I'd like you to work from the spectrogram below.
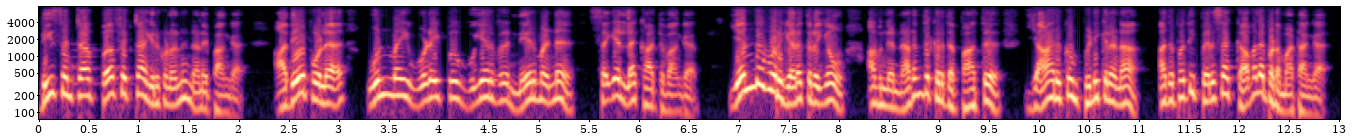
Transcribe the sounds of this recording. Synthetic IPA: ɖiːsɐɳʈaːpɐɾfɛk̚ʈaːɪɾɯkːɐɳɯnːɯnɪnɐɪpːaːŋɡɐ̰ | ʔɐ̰ðeːpoːlɐ | ʊɳmɐɪʊɽɐɪpːɯʊjɐɾʋɯneːɾmɐnːɯ | sɛjɐlːɐkaːʈːɯʋa̰ːŋɡɐ̰ | ɛnd̪ɐɔɾɯɪɽɐt̪ːɯlɐjʊ̃ɐʋɐŋɡɐnɐɽɐnd̪ɯkːɪɾɐðɐpaːɾt̪ɯ | jaːɾɯkːɯ̃mpɪɽɪkːɐlɐnaː | ɐðɯp̬ːɐt̪ːipɛɾɯsaːkɐʋɐlɐpːɐɽɐma̰ːʈːa̰ːŋɡɐ̰

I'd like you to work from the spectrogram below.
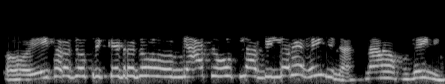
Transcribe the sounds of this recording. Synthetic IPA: ɔɦɔ̃ejt̪ʰaɾed͡ʒokɾikeʈɾed͡ʒomjat͡ʃɦowt̪ʰlabilːɔɾeɦejd͡ʒinanaɦejni

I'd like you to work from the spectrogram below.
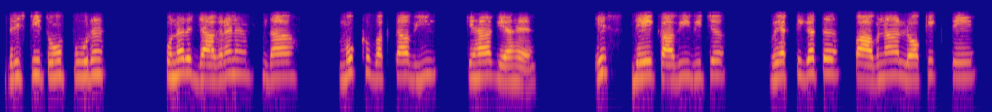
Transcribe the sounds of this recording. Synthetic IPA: d̪ɾɪʃʈiːt̪õːpuːɾ | pʊnəɾd͡ʒaːɡɾəɳd̪aː | mʊkʰʋəkt̪aːʋiː | kɪɦaːɡɪjaːɦɛː | ɪs | d̪eːkaːʋiːʋɪt͡ʃ | ʋjək̚t̪ɪɡət̪paːʋnaːlɔːkɪkt̪eː

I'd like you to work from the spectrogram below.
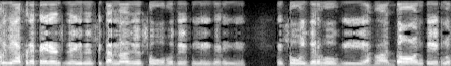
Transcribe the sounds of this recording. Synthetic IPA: d͡ʒɪʋẽːapɳeːpɛːɾə̃ɳʈsd̪eːkʰd̪eːsɪkəɾnãːd͡ʒɪʋẽːsoːɦoːd̪eːkʰləiːd͡ʒeːɽiː | eːsoːld͡ʒəɾɦoːɡiːəɦãːd̪ɔ̃ːnt̪eːkʰlõː

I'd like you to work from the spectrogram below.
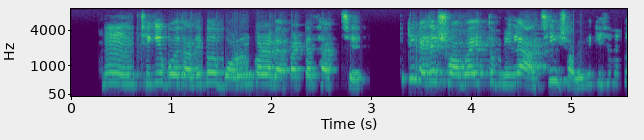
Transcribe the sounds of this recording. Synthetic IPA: hm̩ʈʰikeboet̪ad̪eɾkeobɔɽonkɔɾaɾbɛpaɾʈat̪ʰak̚t͡ɕʰe | t̪oʈʰikad͡ʑeʃɔbajt̪omileat͡ɕʰiʃɔbajkekit͡ɕʰukit̪

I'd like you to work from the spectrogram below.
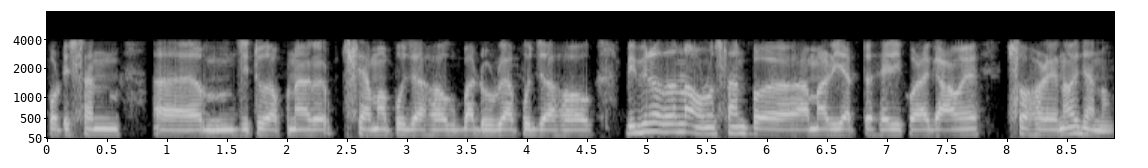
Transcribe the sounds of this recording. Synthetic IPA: pɔtistʰan | zitʊapʊnaɹsijamapuzaɦɔk̚baduɹɡapuzaɦɔk̚bibʱinːɔdʱɔɹɔnɔonustʰanamaɹijatɦeɹikɔɹaɡãw̃ɛ | sɔɦɔɹɛnɦɔjzanɔ̃

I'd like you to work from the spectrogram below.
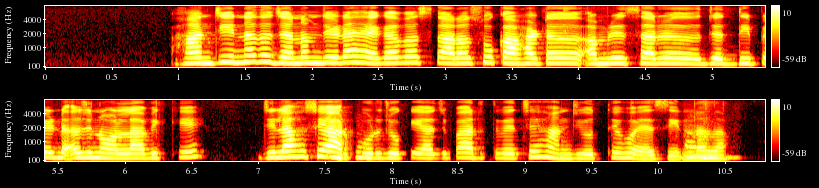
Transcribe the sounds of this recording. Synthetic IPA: ɦãːɲd͡ʒiːɪnãːd̪aːd͡ʒənəmd͡ʒeːɽaːɦɛːɡaːʋəst̪aːɾãːsɔːkaːɦəʈəmɾɪt̪səɾd͡ʒəd̪iːpɪ̃ɳɖəd͡ʒnɔːlːaːʋɪkʰːeː | d͡ʒɪlaːɦʊsɪjaːɾpʊɾd͡ʒoːkeːəd͡ʒpaːɾət̪ʋɪt͡ʃɦɛːɦãːɲd͡ʒiːʊt̪ʰːeːɦoːjaːsiːɪnːãːd̪aː

